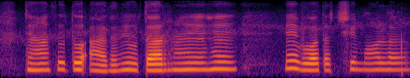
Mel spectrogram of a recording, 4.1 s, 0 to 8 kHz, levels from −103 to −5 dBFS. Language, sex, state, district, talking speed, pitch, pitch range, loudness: Hindi, female, Uttar Pradesh, Varanasi, 175 wpm, 220 Hz, 210-235 Hz, -38 LUFS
